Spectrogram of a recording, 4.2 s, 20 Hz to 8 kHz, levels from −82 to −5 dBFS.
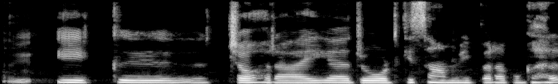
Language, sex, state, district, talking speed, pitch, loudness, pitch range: Garhwali, female, Uttarakhand, Uttarkashi, 130 wpm, 190 Hz, -16 LUFS, 185-195 Hz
